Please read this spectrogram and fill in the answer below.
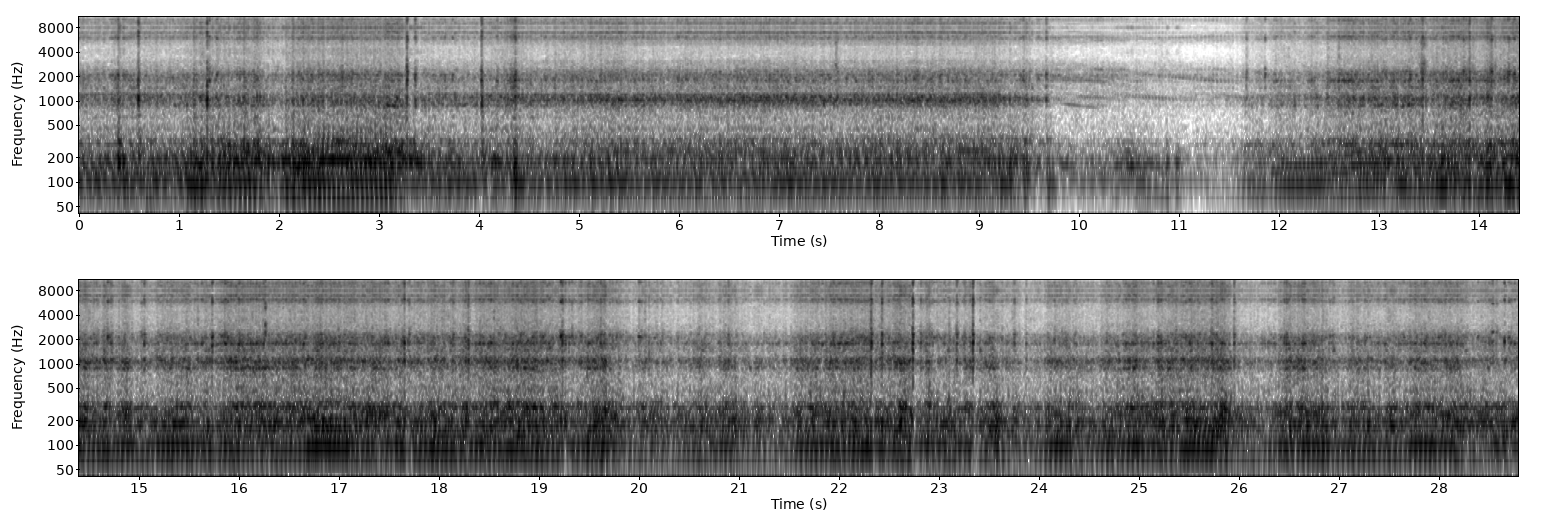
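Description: ATV engine running steadily. It drops away briefly about ten seconds in, then comes back and runs on.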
